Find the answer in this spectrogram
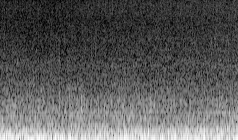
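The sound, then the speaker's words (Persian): A steady low rumble of a car with two people inside driving along a road, its engine and tire noise droning continuously, with no voices. “ماشین تو جاده است.”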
